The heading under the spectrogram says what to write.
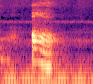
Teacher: dibentuk dengan lidah yang berada di posisi tengah dan belakang. serta bibir yang membulat.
